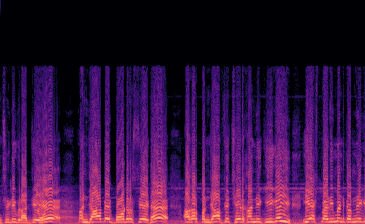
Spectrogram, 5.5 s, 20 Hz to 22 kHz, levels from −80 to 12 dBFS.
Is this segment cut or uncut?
uncut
